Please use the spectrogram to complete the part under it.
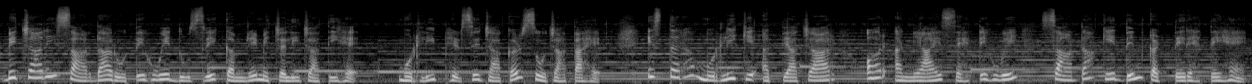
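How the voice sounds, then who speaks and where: A woman narrates a moral story from a script. Her pitch sits in the middle and moves expressively, with light music behind her. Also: very animated, a little slow.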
